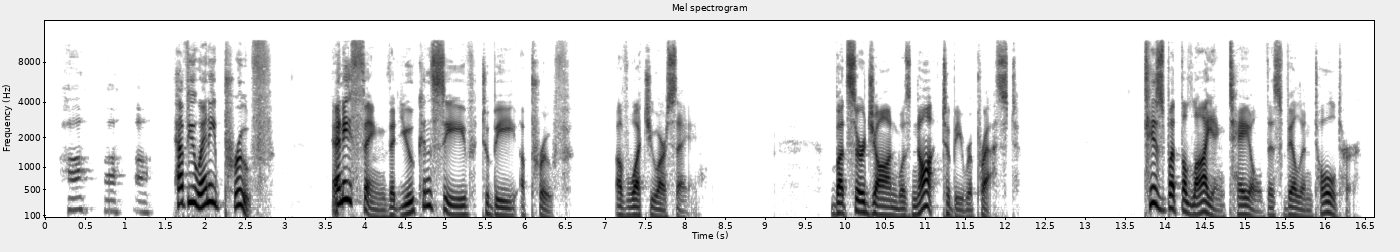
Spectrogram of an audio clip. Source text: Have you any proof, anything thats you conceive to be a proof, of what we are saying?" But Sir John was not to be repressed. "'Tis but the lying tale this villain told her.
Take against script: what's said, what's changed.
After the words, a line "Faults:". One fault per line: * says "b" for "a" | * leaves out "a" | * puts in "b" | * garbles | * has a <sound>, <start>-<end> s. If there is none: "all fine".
Have you any proof, anything that you conceive to be a proof, of what you are saying?" But Sir John was not to be repressed. "'Tis but the lying tale this villain told her.
Faults:
* has a laugh, 0.2-1.4 s
* says "that" for "thats"
* says "you" for "we"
